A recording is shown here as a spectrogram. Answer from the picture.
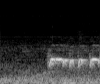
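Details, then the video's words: Zebra dove, local bird, singing to draw other doves to sing: a brief phrase of quick whistled notes breaking into a short trill, with a low background rumble. "Perkutut lokal gacor pancingan burung perkutut GACOR dan BUNYI"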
